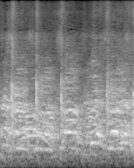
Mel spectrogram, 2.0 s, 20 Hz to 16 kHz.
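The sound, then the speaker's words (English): A rowdy crowd of customers at a McDonald's counter in October 2017 clamoring for Szechuan dipping sauce for their McNuggets, many overlapping voices forming a dense, loud wall of chatter with sharp shouted bursts rising out of the din. “Customers crowd the counter demanding the Szechuan dipping sauce for their McNuggets.”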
